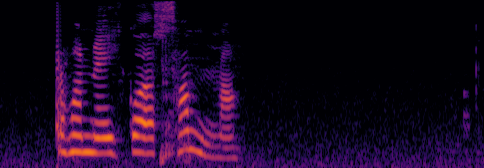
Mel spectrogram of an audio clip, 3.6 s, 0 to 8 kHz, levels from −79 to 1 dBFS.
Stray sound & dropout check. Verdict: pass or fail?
pass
